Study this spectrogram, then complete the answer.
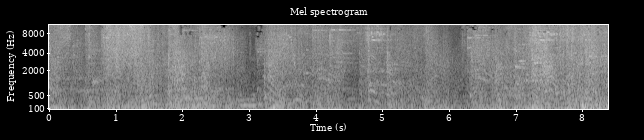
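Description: Fantasy battle sound effects clash and crackle with bursts of magic.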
